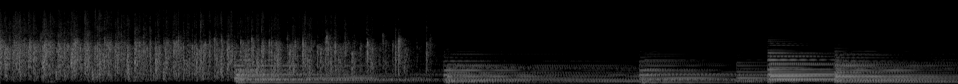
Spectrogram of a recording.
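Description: Loud, dense audience applause fills the opening seconds, then thins out as sustained instrumental chords begin and carry on alone, changing pitch every couple of seconds.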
